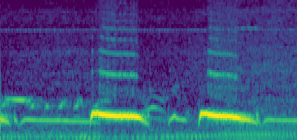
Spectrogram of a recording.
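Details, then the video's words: Barbary dove, a cross between an albino white bird and a pelung-type bird, recorded for tutoring other birds: two loud, level coos about a second apart, each sliding slightly downward, joined by softer wavering murmured notes between them. "MASTERAN BURUNG CUHU HASIL SILANGAN PUTER ALBINO PUTIH VS PUTER PELUNG"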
